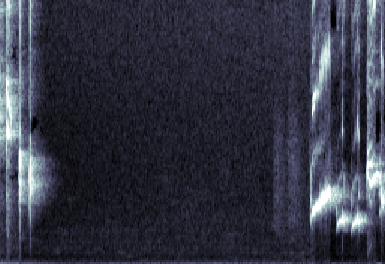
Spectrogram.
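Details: Orange-headed thrush song used as a lure to prompt other birds to answer in full ngeplong song: a short bright phrase, a long quiet pause, then loud rising whistled notes mixed with sharp chirps.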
